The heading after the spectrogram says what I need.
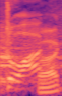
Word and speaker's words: Stork: For all our non-German speaking, for the foreigners, It's pronounced Stork. and it means strong in Styrian.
